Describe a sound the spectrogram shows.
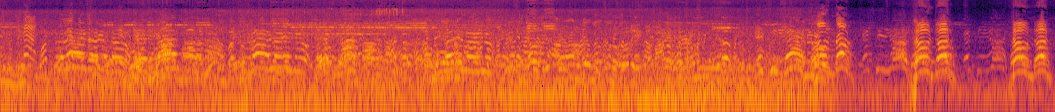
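A crowd of men shout and chant slogans loudly outdoors.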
